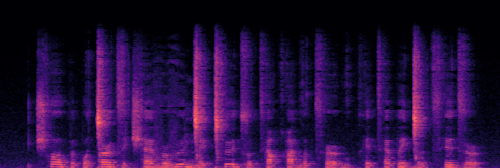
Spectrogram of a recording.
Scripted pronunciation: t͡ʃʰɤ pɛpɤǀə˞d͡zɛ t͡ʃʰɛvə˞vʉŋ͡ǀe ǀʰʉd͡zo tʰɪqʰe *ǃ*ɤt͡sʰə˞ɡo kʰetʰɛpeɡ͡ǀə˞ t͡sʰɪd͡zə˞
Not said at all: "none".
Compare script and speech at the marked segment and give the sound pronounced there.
ɡ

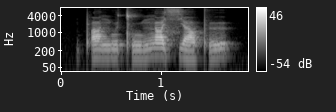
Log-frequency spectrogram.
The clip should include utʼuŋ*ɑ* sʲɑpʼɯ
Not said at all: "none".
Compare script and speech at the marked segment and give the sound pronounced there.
ɑ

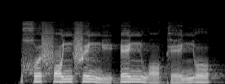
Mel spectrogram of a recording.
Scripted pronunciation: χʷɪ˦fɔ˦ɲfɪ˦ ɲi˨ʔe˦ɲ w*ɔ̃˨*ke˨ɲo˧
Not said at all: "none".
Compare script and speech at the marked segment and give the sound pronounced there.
ɔ˨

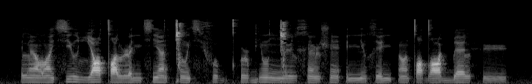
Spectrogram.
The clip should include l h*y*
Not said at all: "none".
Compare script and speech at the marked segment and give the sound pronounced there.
y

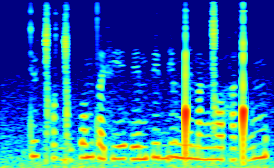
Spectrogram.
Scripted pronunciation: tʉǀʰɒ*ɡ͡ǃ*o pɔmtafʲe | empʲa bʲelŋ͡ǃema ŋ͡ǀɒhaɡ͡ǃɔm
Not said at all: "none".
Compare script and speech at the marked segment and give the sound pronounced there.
ɡ͡ǀ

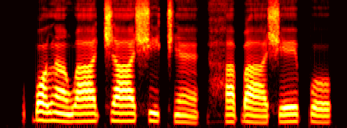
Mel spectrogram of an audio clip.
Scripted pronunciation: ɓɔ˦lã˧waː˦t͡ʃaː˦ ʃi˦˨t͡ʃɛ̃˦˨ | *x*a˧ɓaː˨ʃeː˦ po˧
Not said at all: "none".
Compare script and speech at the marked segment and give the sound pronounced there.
h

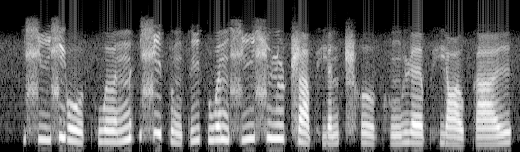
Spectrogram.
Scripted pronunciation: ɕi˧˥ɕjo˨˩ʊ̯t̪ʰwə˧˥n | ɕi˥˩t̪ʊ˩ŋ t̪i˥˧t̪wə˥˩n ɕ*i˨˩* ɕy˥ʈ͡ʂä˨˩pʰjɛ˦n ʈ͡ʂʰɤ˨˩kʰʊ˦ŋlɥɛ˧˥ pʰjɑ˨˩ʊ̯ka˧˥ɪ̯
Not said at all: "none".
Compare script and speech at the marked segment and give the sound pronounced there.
i˥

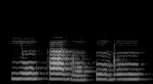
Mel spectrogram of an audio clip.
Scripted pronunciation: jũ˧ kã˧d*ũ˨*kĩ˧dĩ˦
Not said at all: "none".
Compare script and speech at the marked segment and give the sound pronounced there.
ũ˨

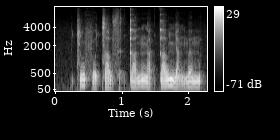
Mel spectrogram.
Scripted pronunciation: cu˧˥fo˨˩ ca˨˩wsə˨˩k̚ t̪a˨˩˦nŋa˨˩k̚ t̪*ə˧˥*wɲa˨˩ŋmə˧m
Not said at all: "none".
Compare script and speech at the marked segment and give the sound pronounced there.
a˧˥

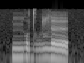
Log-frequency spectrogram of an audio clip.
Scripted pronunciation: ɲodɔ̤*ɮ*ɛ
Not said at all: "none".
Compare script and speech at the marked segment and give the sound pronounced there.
ɮ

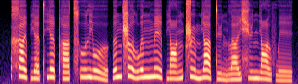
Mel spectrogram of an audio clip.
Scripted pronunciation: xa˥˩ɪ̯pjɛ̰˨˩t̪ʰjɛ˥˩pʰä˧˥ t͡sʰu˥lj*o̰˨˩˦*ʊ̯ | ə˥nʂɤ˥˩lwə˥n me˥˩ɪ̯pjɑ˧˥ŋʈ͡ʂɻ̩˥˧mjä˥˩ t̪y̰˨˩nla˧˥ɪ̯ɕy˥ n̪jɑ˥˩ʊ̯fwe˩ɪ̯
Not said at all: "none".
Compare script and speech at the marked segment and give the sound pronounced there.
o˥˩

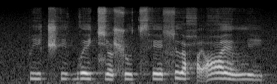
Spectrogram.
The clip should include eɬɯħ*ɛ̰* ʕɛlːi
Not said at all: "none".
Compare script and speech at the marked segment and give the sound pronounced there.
ɛ̰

